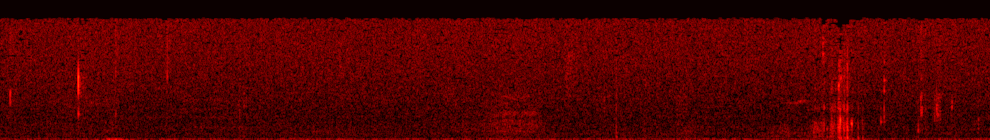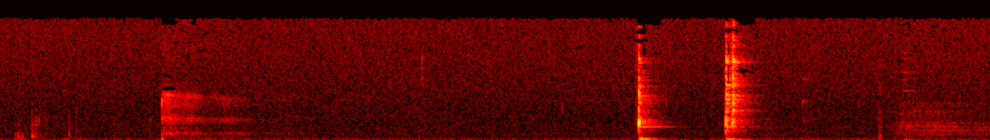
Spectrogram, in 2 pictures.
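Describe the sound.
Quiet sips of freshly brewed coffee, made from newly roasted, light-roast Guatemalan beans. A few short, soft slurping sounds are scattered through near-silence, and the loudest pair comes close together near the end.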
